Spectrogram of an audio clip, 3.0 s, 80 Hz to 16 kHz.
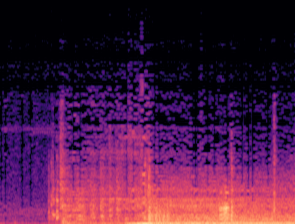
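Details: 2009 Toyota Tundra, 110,000 miles, after knock sensor wiring harness repair (rodent-chewed) for VSC, check engine and traction lights and limp mode: brief crank, engine fires and settles into steady even low idle, no knock or misfire. Normal start.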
